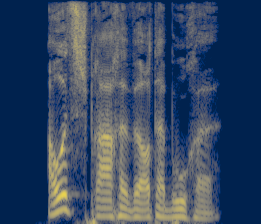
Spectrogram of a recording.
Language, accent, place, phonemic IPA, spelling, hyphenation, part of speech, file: German, Germany, Berlin, /ˈaʊ̯sʃpʁaːxəˌvœʁtɐbuːxə/, Aussprachewörterbuche, Aus‧spra‧che‧wör‧ter‧bu‧che, noun, De-Aussprachewörterbuche.ogg
- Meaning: dative singular of Aussprachewörterbuch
